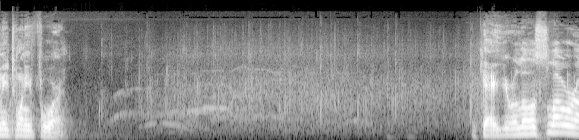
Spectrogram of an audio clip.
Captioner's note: applause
